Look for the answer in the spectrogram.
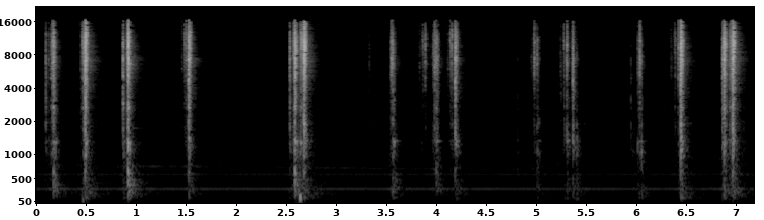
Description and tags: The coin-tray from an old coin-operated washing machine being pressed in. Series of instances.
slot-loaded, dryer, washing-machine, tray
